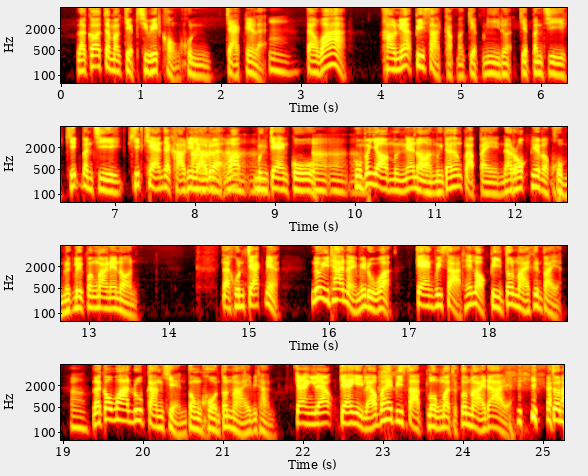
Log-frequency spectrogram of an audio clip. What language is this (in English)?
Thai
